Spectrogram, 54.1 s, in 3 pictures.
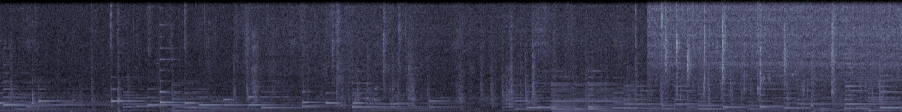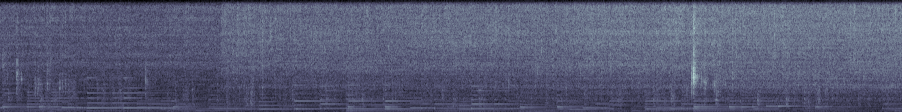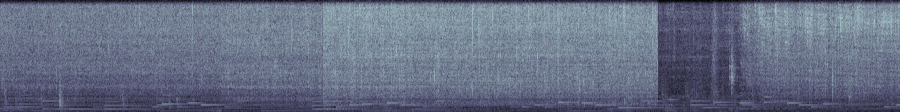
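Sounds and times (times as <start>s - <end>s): food sizzling in a pan: 13.0s - 54.0s.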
